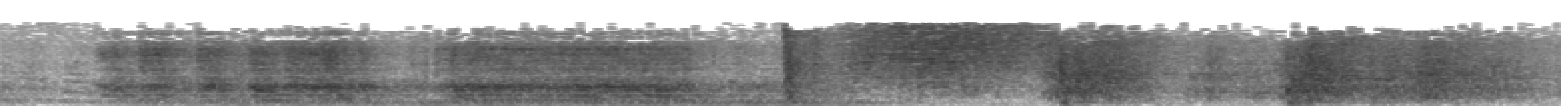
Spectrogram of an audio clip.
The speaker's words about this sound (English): Oh, Miss Canova, you drove right through the showroom window.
